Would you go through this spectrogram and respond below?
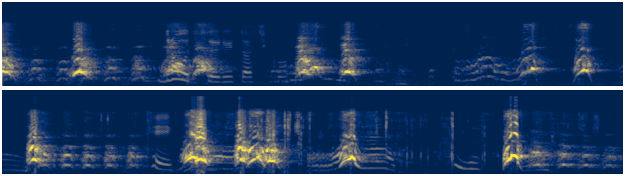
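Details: Barks from bichons and a wire-haired dachshund, with single and paired yaps scattered through the recording, alternating with human speech and a faint constant hum.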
